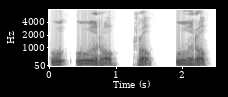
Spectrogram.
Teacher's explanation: I think I'm still rolling it, but I'm just doing it lightly enough that it's almost a tap.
